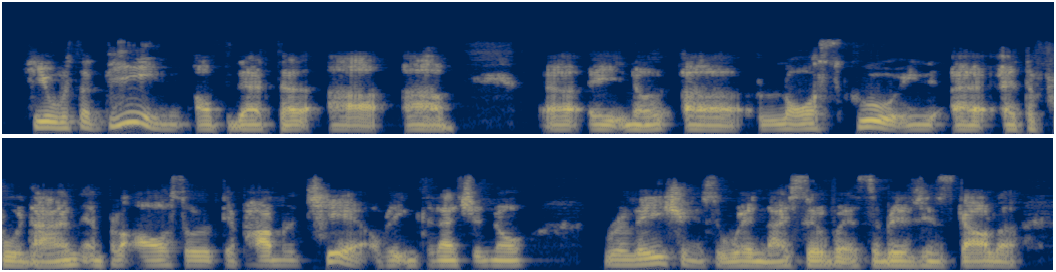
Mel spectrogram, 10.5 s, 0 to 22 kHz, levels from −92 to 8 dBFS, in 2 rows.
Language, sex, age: English, male, 50-69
